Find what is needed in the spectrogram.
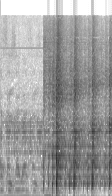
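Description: The repeating echo of a spoken sound-system jingle fades out. About a second in, a roots-reggae track kicks in with drum hits about three a second.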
